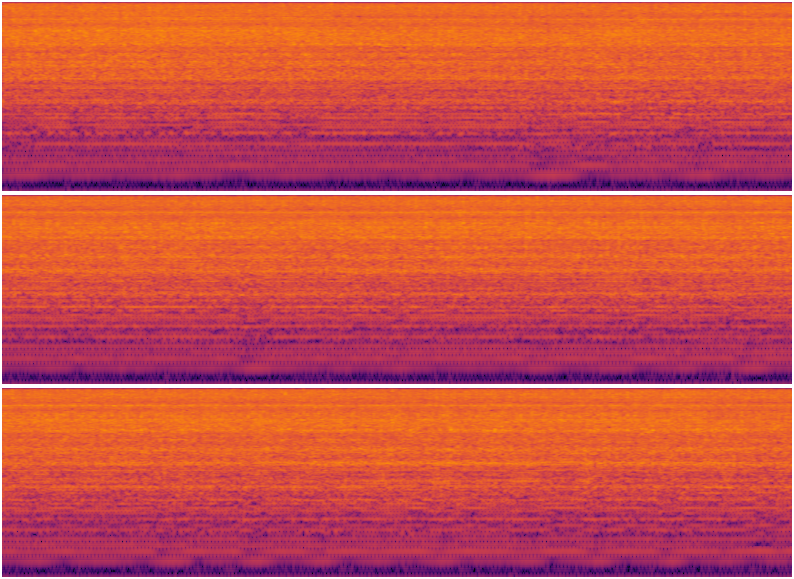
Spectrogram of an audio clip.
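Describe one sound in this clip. A hydraulic pump whines as a ram pushes out and draws back.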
